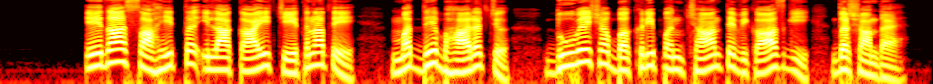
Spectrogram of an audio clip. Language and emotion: Dogri, neutral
